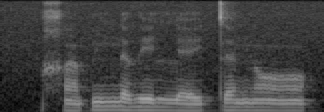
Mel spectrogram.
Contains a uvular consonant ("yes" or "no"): yes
